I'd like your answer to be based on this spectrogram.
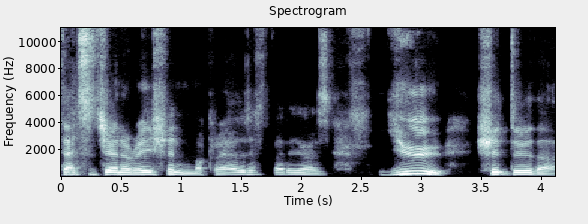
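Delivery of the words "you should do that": heavy stress on the word you. Showing how to emphasize a single word: stressed you. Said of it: "let me emphasize the word 'you.'".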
